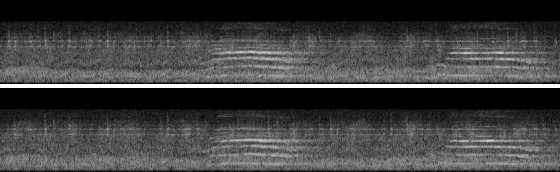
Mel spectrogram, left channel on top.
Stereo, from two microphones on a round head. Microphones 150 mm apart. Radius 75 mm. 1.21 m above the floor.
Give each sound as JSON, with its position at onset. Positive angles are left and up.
{"t": 1.9, "sound": "a cat meowing", "side_deg": 65, "distance_m": 8.0}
